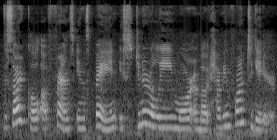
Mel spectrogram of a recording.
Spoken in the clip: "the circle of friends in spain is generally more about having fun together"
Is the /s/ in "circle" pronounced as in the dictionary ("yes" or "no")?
yes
